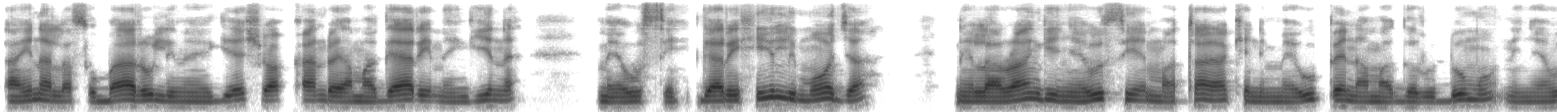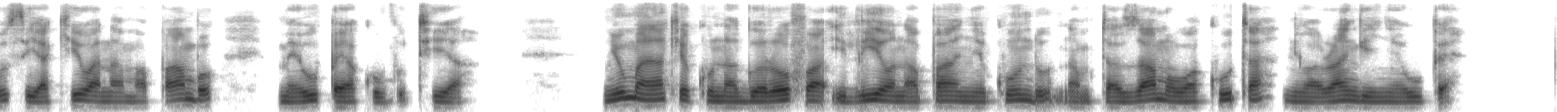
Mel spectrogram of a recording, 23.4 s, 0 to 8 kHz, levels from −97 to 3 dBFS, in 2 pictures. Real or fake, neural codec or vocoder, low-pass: fake; codec, 44.1 kHz, 7.8 kbps, DAC; 7.2 kHz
